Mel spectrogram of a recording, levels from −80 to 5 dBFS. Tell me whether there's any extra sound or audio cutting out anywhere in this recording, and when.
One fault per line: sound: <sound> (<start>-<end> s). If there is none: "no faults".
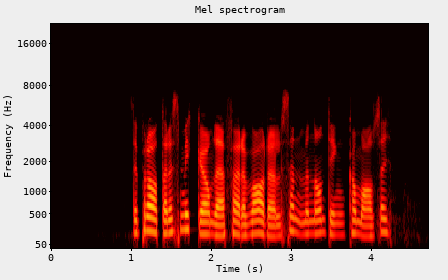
no faults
